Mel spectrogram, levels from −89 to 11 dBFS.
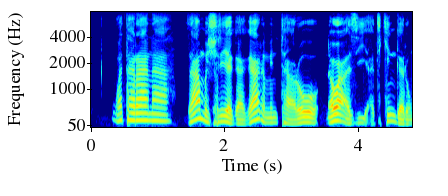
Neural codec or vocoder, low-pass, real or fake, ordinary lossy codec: none; none; real; none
